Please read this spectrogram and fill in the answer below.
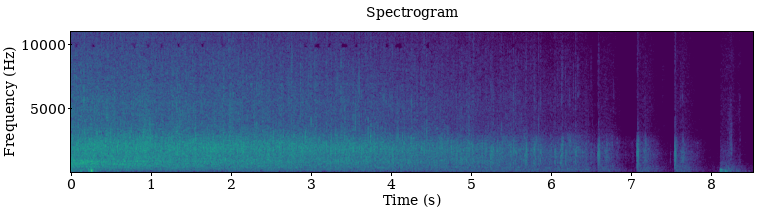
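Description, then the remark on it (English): A church audience at a morning worship service applauds in a dense, steady wash of clapping that slowly fades over several seconds, ending with a few isolated, separate claps. “Make your hand clap bigger and better this morning.”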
